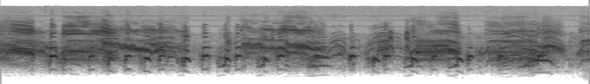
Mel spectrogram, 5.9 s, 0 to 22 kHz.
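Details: A close, loud chorus of Mediterranean gulls, recorded 23 March 2024 at Polders Poelgeest in the Netherlands: harsh, nasal, bleating calls tumbling over one another in dense bursts with brief pauses.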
